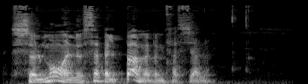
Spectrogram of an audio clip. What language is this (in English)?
French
